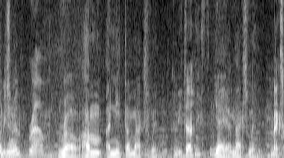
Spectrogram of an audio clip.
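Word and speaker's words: Anita Max Wynn: I'm Anita Max Win.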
